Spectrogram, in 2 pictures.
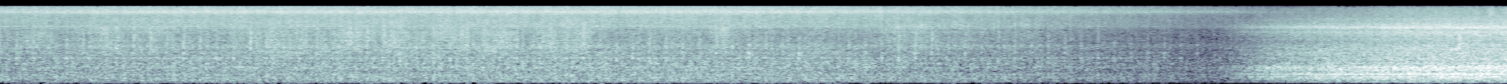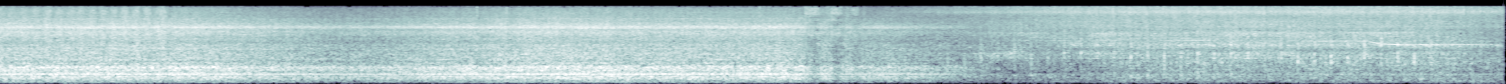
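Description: Bench belt sander running, with small wooden pieces held against the abrasive belt. About twelve seconds in it gets louder and takes on a steady hum, easing off again later on.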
